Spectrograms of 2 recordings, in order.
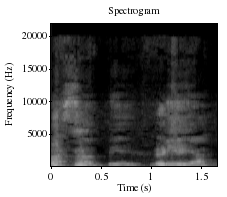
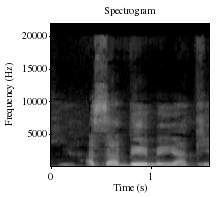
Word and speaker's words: Asabe Maiyaki: Oh, yeah, pronounce your name it's now. Asabe Maiyaki. Asabe Maiyaki.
